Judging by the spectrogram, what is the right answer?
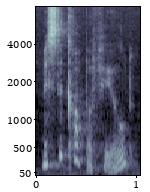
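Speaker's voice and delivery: a soft widow answering her visitor; young mother. A narrator's reading. Widow to stern aunt, lightly voiced young mother.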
